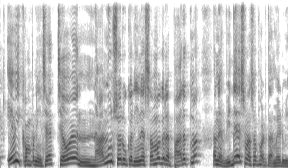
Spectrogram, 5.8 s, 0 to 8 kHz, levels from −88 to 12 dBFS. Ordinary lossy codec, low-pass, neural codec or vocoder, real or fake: none; none; none; real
